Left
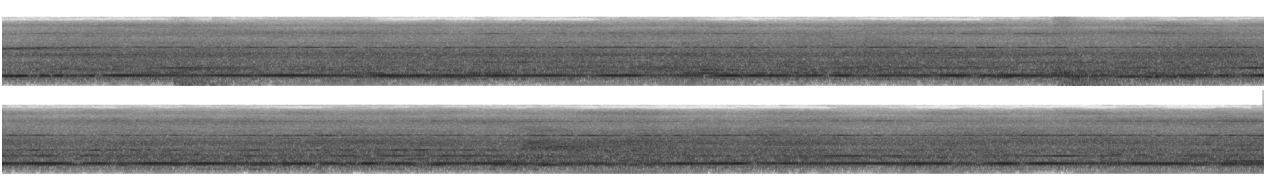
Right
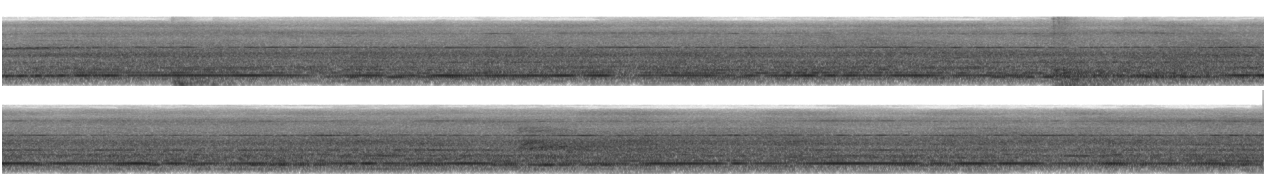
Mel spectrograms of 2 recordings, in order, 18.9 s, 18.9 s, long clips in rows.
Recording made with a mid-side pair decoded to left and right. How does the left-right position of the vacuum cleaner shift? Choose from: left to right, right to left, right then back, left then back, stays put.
stays put.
